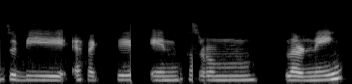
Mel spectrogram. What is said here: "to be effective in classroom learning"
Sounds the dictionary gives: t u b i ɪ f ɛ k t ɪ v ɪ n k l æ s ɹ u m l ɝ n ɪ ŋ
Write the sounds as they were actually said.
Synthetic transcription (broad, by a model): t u b i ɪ f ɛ k t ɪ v ɪ n k ɔ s u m l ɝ n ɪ ŋ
